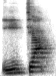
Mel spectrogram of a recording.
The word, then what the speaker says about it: 宜家: All right, and then phonetically, 宜家 sounds just like IKEA, right?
